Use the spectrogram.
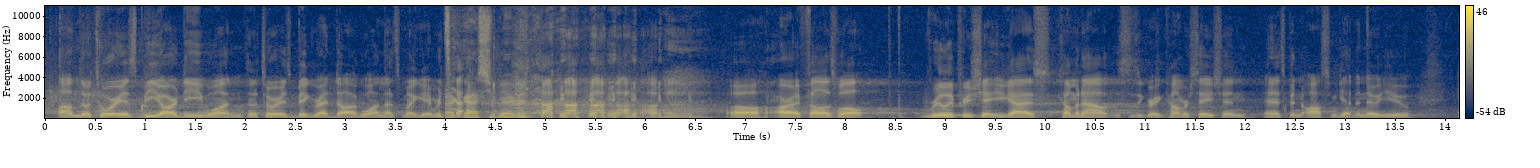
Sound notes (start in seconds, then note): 4.0 laughter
